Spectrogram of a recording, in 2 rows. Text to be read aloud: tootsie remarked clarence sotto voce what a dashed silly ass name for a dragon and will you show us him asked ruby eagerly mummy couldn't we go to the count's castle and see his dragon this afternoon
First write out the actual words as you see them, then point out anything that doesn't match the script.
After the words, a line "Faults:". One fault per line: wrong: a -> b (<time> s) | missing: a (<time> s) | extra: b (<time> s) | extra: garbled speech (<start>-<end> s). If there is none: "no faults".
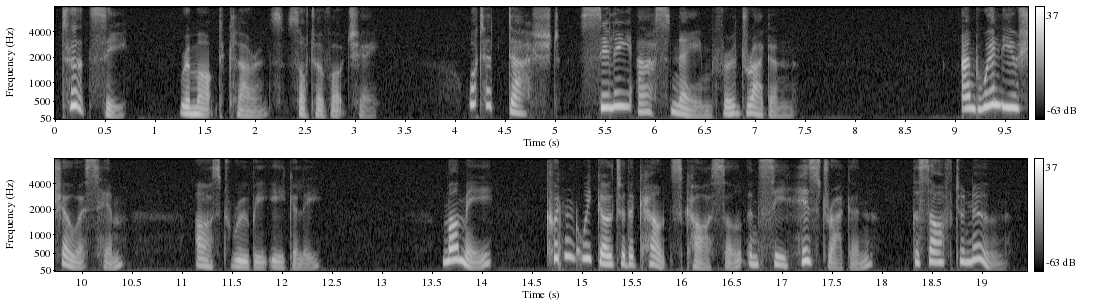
tootsie remarked clarence sotto voce what a dashed silly ass name for a dragon and will you show us him asked ruby eagerly mummy couldn't we go to the count's castle and see his dragon this afternoon
Faults:
no faults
